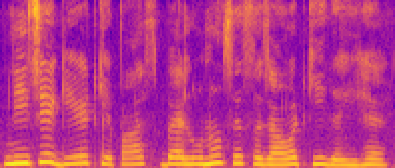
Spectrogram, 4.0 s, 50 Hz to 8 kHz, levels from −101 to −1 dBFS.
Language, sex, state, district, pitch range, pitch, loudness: Hindi, female, Jharkhand, Palamu, 270-315 Hz, 290 Hz, -15 LUFS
